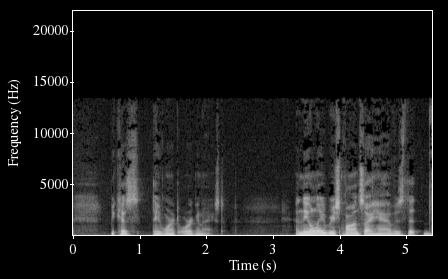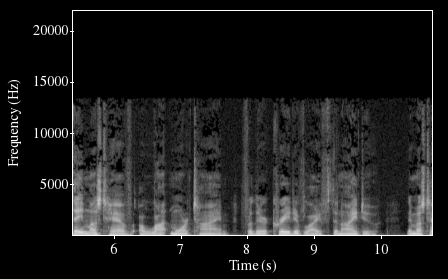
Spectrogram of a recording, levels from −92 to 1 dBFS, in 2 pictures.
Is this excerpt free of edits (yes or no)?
no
